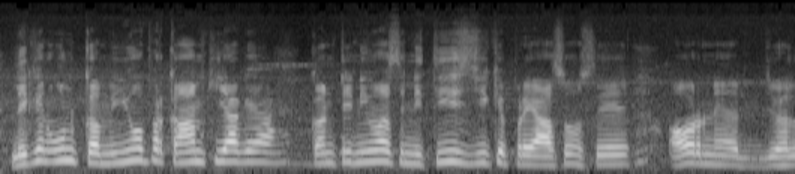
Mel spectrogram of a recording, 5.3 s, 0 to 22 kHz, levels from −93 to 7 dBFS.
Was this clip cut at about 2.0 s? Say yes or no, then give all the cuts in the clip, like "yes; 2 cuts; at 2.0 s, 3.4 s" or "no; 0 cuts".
yes; 1 cut; at 2.0 s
